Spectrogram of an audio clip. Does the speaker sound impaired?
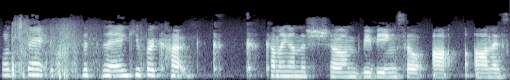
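Yes: stuttering; therapy over past 3 years: fluency shaping, stuttering modification, voluntary stuttering, subway talks with strangers; stutters while ordering; here repeated sounds.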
